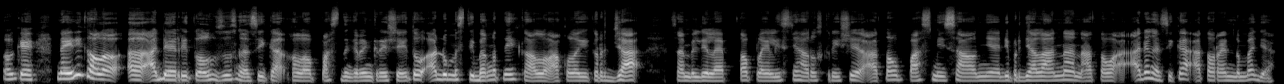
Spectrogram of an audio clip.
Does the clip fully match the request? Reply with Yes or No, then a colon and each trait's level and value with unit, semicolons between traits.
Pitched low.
No: medium, 185 Hz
